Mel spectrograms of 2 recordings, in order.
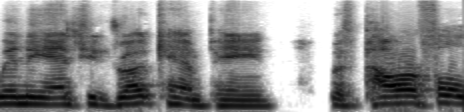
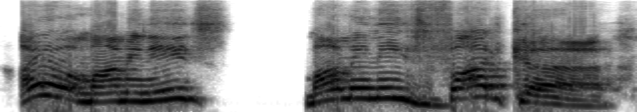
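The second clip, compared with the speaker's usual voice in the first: punchline delivery; 5 semitones higher, 4 dB louder than usual. Acted. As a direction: land the joke like a tired mom's confession. Punchline of mom's page name.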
